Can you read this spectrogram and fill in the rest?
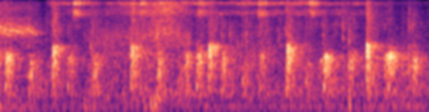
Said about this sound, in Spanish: un aplauso a Jesús.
